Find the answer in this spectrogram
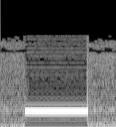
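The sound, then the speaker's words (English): A loud, steady telephone-line tone from a dial-up modem dialing a phone number, one unbroken beep lasting about a second, rising abruptly out of low background hiss and cutting off just as sharply. “I have what a modem sounds like.”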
